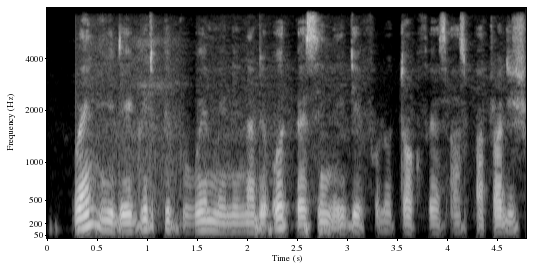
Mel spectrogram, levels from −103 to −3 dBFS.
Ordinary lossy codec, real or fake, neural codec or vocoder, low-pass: none; real; none; 7.2 kHz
